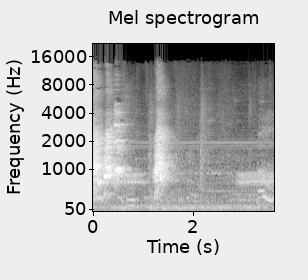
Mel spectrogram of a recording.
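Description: A small dog gives two sharp, high-pitched barks about a second apart, followed by a quieter stretch with faint background tones and no talking.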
